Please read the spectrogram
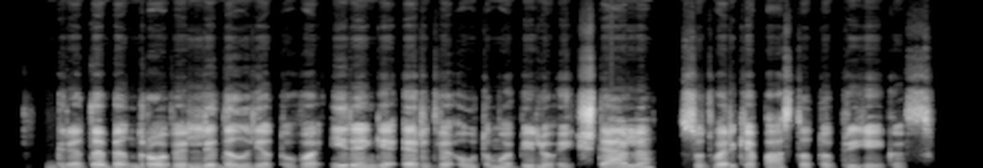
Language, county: Lithuanian, Vilnius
